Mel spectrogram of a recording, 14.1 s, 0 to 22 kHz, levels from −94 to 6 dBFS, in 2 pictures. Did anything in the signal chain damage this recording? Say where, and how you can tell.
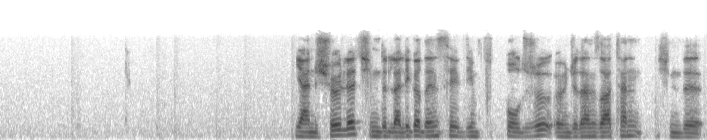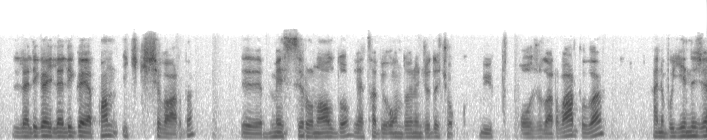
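No, nothing in the chain damaged this speech; the top end stops at about 8 kHz, which is just what a normal call path does, from the microphone processing through a call codec set to that bandwidth.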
